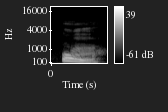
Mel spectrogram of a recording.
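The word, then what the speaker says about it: womb: টুম্ব বি এর আগে এম রয়েছে এর সঠিক উচ্চারণ হবে উম বি এর আগে এম রয়েছে এর সঠিক উচ্চারণ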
